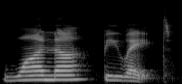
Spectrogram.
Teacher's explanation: we're going to combine want to to become wanna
